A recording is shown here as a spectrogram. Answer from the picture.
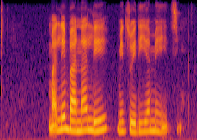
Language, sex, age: Tswana, female, 18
